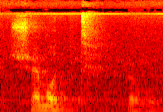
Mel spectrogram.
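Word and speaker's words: שְׁמוֹת: 히브리어로는 이렇게 오른쪽에서 왼쪽으로 읽는데 쉐모트라고 읽습니다.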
